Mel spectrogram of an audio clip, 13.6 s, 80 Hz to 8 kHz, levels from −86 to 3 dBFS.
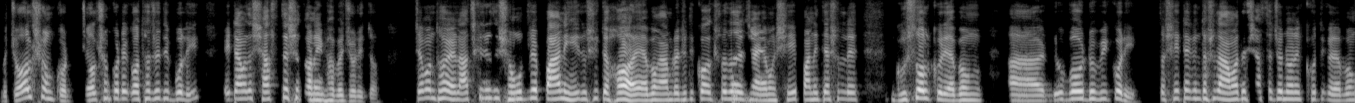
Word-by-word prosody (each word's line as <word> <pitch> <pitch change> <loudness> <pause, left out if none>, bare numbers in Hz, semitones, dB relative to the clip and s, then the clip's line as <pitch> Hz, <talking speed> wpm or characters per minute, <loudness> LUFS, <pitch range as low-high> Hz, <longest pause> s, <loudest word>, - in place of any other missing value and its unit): জল 235 +7 +3
সংকট 200 - -2 0.2
জল 175 +2 0
সংকটের 215 -2 -1
কথা 205 +2 0
যদি 220 -1 -4
বলি 195 -3 -1 0.3
এটা 200 +3 -2
আমাদের 215 +1 -1
স্বাস্থ্যের 200 +4 -1
সাথে 215 -5 -6
অনেকভাবে 165 -2 0
জড়িত। 140 -4 -6 0.5
যেমন 230 +3 0
ধরেন 210 -4 +3
আজকে 195 +5 -8
যদি 225 -1 -3
সমুদ্রে 205 +4 +3
পানি 205 0 +5
দূষিত 210 +2 -4
হয় 190 -4 +9
এবং 180 +2 +1
আমরা 185 +1 -1
যদি 200 +1 -9
কক্সবাজার 205 0 +1
যাই 175 - +2
এবং 170 - -1
সেই 195 +2 -1
পানিতে 190 +1 -1
আসলে 195 -1 -5 0.5
গোসল 220 +5 +5
করি 190 -3 +2
এবং 175 0 +2 0.4
অ্যাঁ 155 -1 +1
ডুবোডুবি 205 +2 +2
করি; 175 -11 +2 0.3
তো - - -7
সেটা 220 +1 -4
কিন্তু 220 0 -2
আসলে 210 -2 +1
আমাদের 200 +3 +1
স্বাস্থ্যের 210 0 -10
জন্য 205 - +1
অনেক 195 - -3
ক্ষতিকর 195 -4 -5
এবং 175 +1 -4
200 Hz, 205 wpm, -20 LUFS, 180-210 Hz, 0.5 s, হয়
